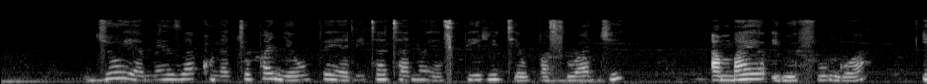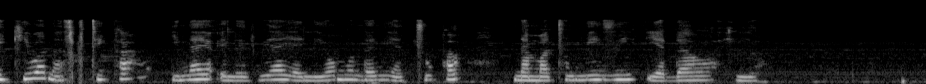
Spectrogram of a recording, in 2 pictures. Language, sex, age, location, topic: Swahili, female, 18-24, Nairobi, health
